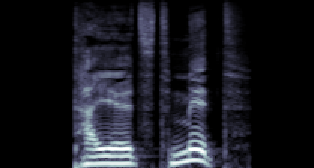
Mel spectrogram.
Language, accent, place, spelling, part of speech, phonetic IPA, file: German, Germany, Berlin, teilst mit, verb, [ˌtaɪ̯lst ˈmɪt], De-teilst mit.ogg
- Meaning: second-person singular present of mitteilen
